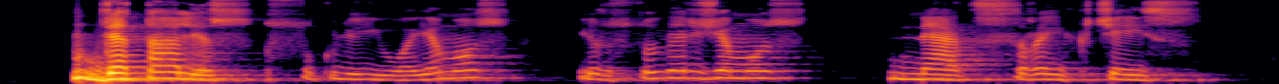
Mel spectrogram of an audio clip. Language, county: Lithuanian, Kaunas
